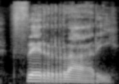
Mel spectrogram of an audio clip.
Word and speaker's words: Ferrari: sound is the word ferrari because in Ferrari you have double r when you say fer that's double r but then single r.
